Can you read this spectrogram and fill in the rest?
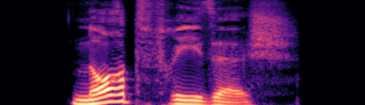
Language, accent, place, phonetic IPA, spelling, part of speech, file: German, Germany, Berlin, [ˈnɔʁtˌfʁiːzɪʃ], nordfriesisch, adjective, De-nordfriesisch.ogg
- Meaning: North Frisian (related to the North Frisians or to the North Frisian language)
